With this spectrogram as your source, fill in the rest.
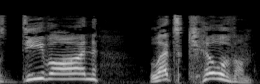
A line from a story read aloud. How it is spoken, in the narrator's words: Bubba yells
